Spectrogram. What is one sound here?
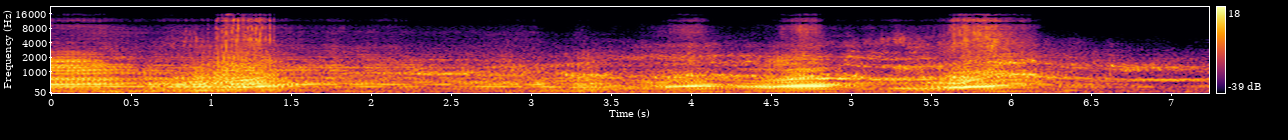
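Tyres screech and squeal on pavement.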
